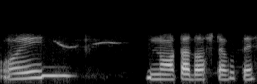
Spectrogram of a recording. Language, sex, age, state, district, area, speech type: Santali, female, 18-30, West Bengal, Birbhum, rural, conversation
